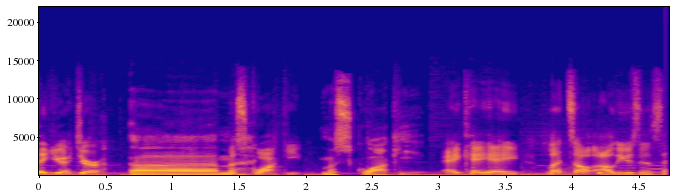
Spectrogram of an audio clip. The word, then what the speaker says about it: Meskwaki: MUSKUAQUIE. There's no Q. MESKWAKI. Meskwaki. MES. It's spelled like meskwaki. Like it's not even. It's spelled how it sounds.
